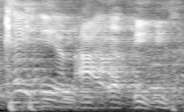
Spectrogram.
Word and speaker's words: knife: She said the K is silent.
